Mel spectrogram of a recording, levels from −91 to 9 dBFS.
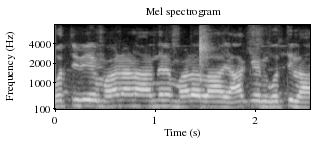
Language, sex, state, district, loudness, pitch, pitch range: Kannada, male, Karnataka, Raichur, -12 LUFS, 190 Hz, 180-200 Hz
